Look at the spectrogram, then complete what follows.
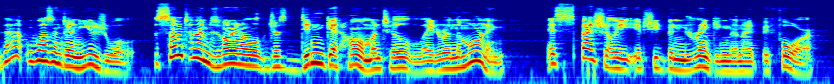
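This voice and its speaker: A woman reading a scripted fan fiction story as narrator, in an expressive storytelling manner. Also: deep voice, normal speed.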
